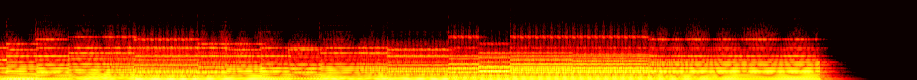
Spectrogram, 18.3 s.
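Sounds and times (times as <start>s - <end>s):
full organs: 0.0s - 16.6s.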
